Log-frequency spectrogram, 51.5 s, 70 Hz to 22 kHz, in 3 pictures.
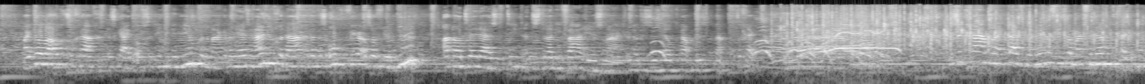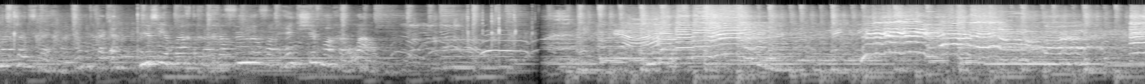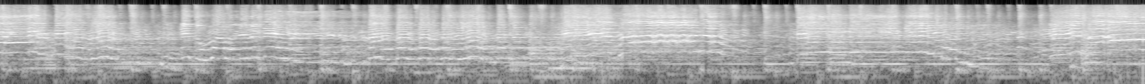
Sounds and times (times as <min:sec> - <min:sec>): Music: 0:00.0 - 0:51.5
Speech: 0:00.4 - 0:11.5, 0:14.3 - 0:24.3.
